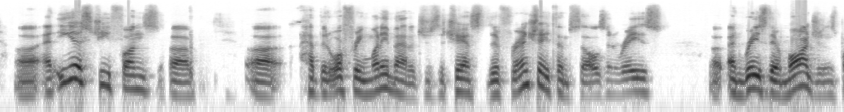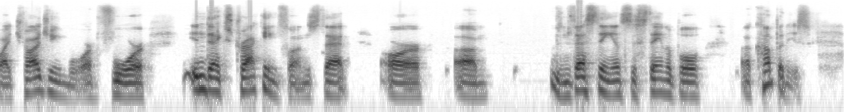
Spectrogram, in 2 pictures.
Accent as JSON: {"language": "English", "region": "New York", "country": "United States", "accent": "New York", "lives_now": "Santa Barbara, United States", "said": "after living in Santa Barbara for 22 years and eliminating my New York accent by being here for 4 days, I think I may have picked it up again."}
